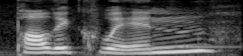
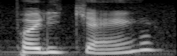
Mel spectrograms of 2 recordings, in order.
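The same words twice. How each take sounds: First: The name is said with English pronunciation. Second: The name is said with French pronunciation. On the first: "in English, it could be like" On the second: "in French it's"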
